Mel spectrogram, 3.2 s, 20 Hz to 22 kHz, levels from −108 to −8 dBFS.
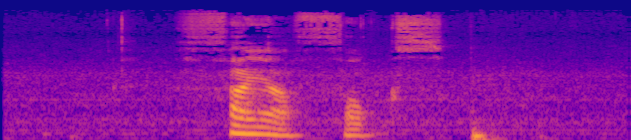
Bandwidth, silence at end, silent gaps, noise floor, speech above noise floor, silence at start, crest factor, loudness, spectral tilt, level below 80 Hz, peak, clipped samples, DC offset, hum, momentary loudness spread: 16 kHz; 0.65 s; none; -62 dBFS; 28 dB; 0.9 s; 24 dB; -35 LUFS; -4.5 dB/octave; -60 dBFS; -14 dBFS; under 0.1%; under 0.1%; none; 19 LU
